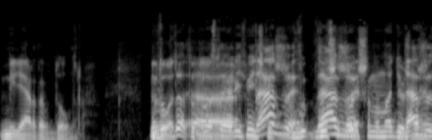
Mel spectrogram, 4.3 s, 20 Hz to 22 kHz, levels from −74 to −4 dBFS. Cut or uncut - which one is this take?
uncut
